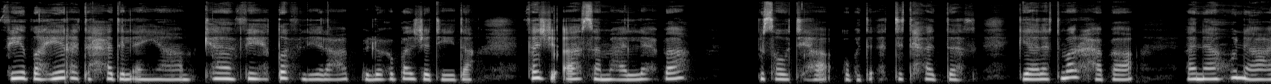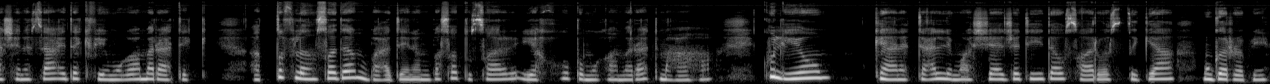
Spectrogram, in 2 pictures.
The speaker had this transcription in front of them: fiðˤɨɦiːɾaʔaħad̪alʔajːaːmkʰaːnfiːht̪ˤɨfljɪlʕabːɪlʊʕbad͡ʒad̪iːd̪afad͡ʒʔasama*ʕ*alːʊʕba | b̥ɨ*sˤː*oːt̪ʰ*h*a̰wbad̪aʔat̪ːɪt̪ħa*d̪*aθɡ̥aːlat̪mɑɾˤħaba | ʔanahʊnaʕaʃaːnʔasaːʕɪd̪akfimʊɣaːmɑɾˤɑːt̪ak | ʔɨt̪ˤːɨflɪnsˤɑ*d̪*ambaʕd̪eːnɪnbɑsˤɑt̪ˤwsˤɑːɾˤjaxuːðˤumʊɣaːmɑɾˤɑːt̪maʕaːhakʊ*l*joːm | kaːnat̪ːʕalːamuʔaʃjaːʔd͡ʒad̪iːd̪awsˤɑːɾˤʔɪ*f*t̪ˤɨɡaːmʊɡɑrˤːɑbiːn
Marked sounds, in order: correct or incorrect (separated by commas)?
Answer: correct, incorrect, correct, incorrect, correct, incorrect, incorrect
